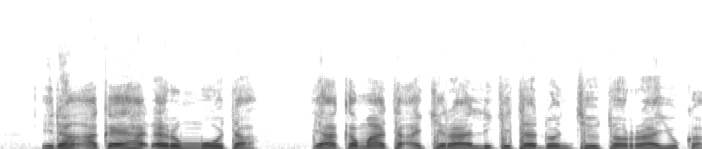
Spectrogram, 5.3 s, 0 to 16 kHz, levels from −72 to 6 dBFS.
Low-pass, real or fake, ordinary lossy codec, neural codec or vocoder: 14.4 kHz; real; none; none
